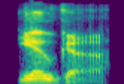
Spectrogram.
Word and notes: yoga: British English

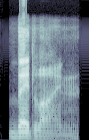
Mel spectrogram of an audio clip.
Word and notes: bedline: British English

